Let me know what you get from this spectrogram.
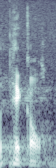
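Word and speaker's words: PICL: everything else in Washington it becomes an acronym the P immediately began being pronounced as the pickle Kennedy loved it he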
